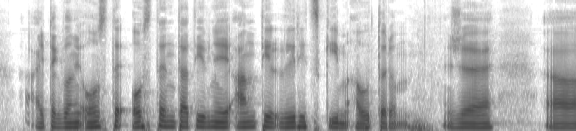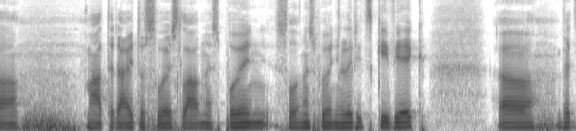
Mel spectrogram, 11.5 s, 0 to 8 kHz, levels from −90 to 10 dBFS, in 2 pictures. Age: 30-49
